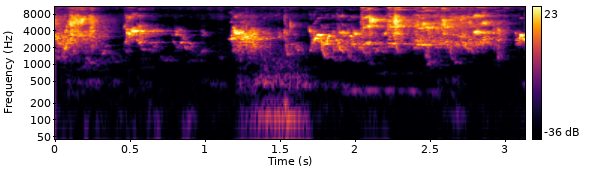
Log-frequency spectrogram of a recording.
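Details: Brief budgerigar chattering: scratchy high chirps in quick bursts that pause and restart, with a few low bumps underneath.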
